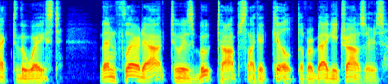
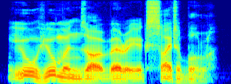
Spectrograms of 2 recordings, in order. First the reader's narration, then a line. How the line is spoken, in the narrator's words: Loyal said in his bass rumble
